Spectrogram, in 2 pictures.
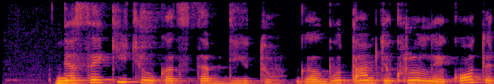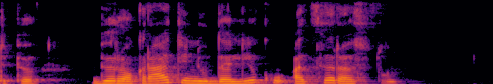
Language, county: Lithuanian, Vilnius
